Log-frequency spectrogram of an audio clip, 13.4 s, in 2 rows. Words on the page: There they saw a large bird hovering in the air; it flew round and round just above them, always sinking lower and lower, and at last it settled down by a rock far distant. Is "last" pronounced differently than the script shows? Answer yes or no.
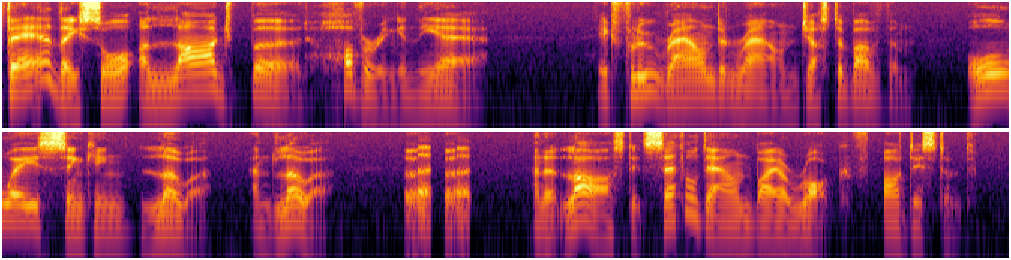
no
